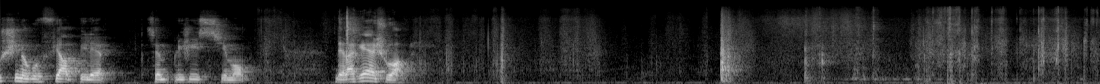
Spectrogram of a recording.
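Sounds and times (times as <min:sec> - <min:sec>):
rustling of items: 0:02.6 - 0:11.0.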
